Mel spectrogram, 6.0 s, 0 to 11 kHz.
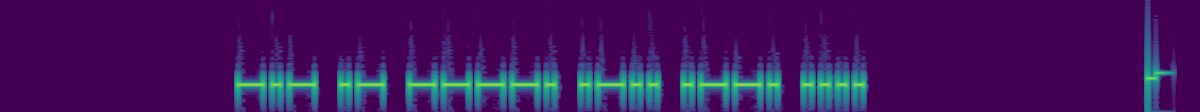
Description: Morse code, heard as a keyed tone, about 28 wpm, 700 Hz. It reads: KA9LPH
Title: USA Call Signs - 6 Characters - 2x Character Spacing - 28wpm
